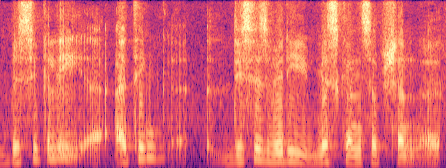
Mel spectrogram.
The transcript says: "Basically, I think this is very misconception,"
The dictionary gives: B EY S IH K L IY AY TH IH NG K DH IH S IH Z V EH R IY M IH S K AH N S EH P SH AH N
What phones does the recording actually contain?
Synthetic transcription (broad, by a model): B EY S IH K L IY AY T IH NG K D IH S IH Z V EH R IY M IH S K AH N S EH P SH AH N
